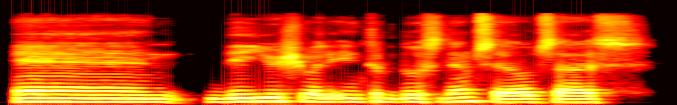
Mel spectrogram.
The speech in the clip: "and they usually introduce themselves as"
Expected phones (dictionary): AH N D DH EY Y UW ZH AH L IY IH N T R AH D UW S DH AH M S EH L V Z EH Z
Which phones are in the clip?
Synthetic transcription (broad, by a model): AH N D EY Y UW SH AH L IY IH N T R AH D UW S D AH M S EH L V S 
